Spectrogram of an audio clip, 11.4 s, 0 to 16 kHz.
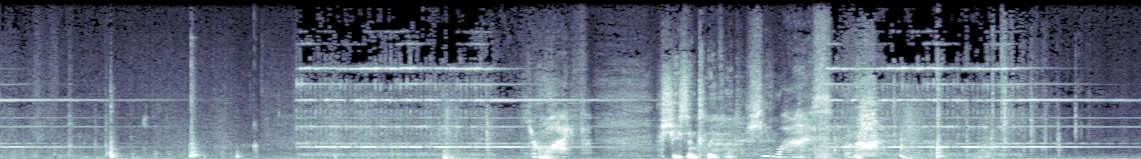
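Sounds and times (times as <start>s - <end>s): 
telephone bell ringing with shrill metallic trill: 0.0s - 1.9s, 2.9s - 6.4s, 8.2s - 11.4s
speech: 6.7s - 9.2s.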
